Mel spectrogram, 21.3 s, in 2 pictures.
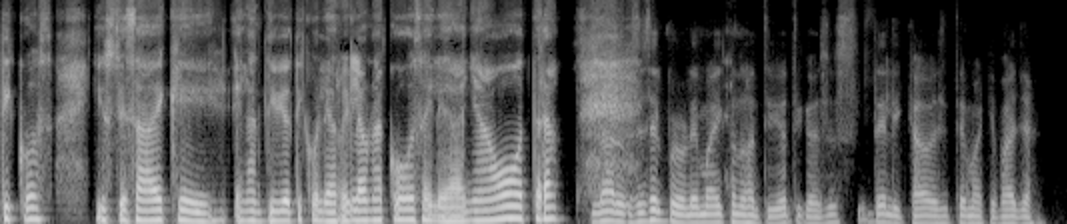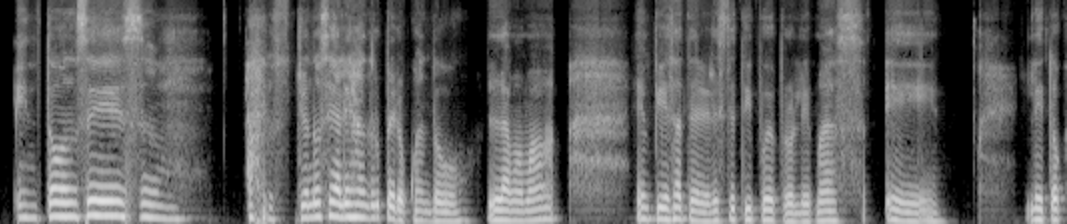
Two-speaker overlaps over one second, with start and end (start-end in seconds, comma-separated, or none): none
